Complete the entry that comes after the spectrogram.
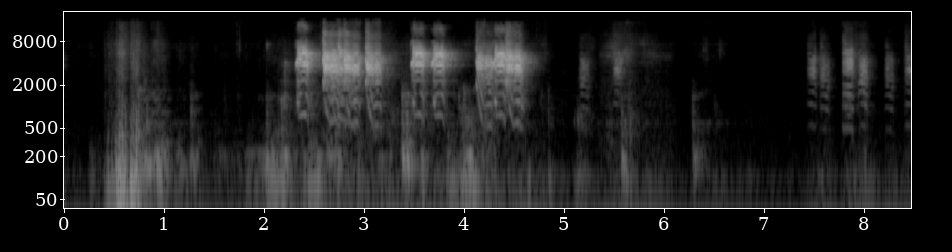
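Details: Three finch nestlings growing bigger, giving bursts of high, rapid, scratchy begging squeaks in two loud clusters, then softer repeated chirps near the end; faint low rustling underneath.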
